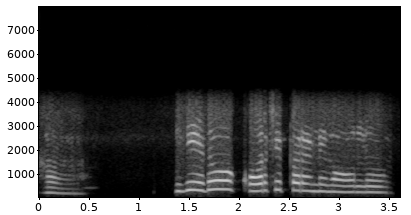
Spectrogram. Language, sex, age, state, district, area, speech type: Telugu, female, 45-60, Andhra Pradesh, East Godavari, rural, conversation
